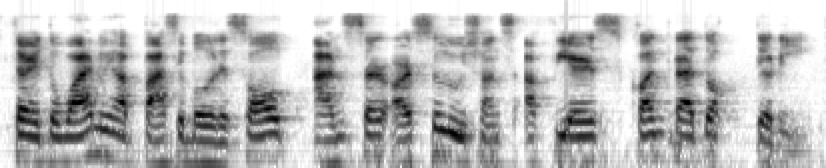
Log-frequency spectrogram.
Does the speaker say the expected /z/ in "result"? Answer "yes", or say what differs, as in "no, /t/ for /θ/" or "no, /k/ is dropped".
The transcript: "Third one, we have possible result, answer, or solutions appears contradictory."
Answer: no, /s/ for /z/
